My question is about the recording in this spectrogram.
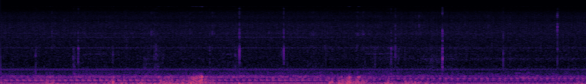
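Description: Steady low machine rumble with a constant mid-pitched hum, and a few louder bumps about three and five seconds in.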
